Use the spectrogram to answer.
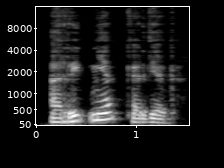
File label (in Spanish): "arritmia" spanish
